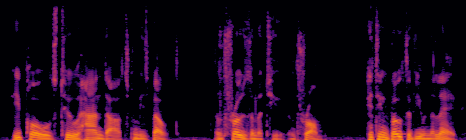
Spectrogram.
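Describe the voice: Just plain reading aloud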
